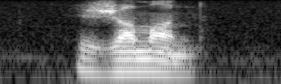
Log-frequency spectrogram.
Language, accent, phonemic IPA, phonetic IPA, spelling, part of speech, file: Armenian, Eastern Armenian, /ʒɑˈmɑn/, [ʒɑmɑ́n], ժաման, adjective, Hy-ժաման.ogg
- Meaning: arriving quickly; quick, prompt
